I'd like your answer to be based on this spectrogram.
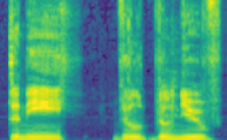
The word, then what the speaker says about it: Denis Villeneuve: Yeah, so this episode, we are going to discuss the 2016 film Arrival, directed by Denis Villeneuve.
